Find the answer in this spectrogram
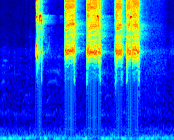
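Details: Grey francolin call offered for hunting: a brief rough introductory note, two loud harsh notes, then a closely doubled pair, forming a loud repeated-sounding phrase in a quiet setting.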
